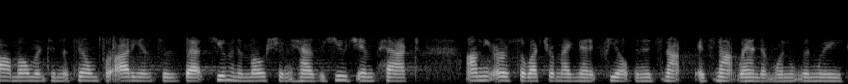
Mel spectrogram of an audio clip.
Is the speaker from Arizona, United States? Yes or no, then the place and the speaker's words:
yes; Phoenix, Arizona, United States; I'm from Phoenix, Arizona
